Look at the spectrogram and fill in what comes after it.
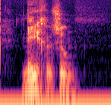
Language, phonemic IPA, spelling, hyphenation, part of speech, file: Dutch, /ˈneː.ɣərˌzun/, negerzoen, ne‧ger‧zoen, noun, Nl-negerzoen.ogg
- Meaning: chocolate-coated cream or marshmallow treat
